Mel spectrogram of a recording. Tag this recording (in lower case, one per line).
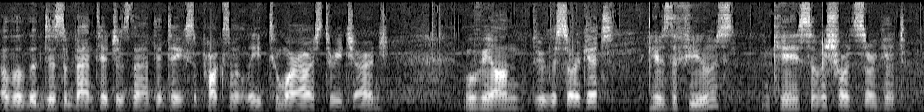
speech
